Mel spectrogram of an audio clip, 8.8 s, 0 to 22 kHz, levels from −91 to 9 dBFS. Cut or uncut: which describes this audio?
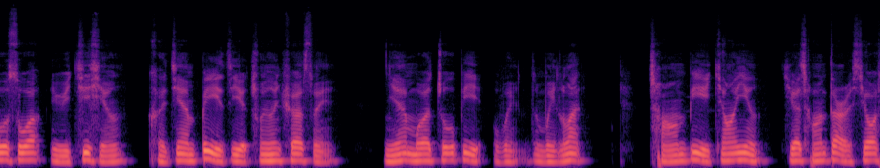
uncut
